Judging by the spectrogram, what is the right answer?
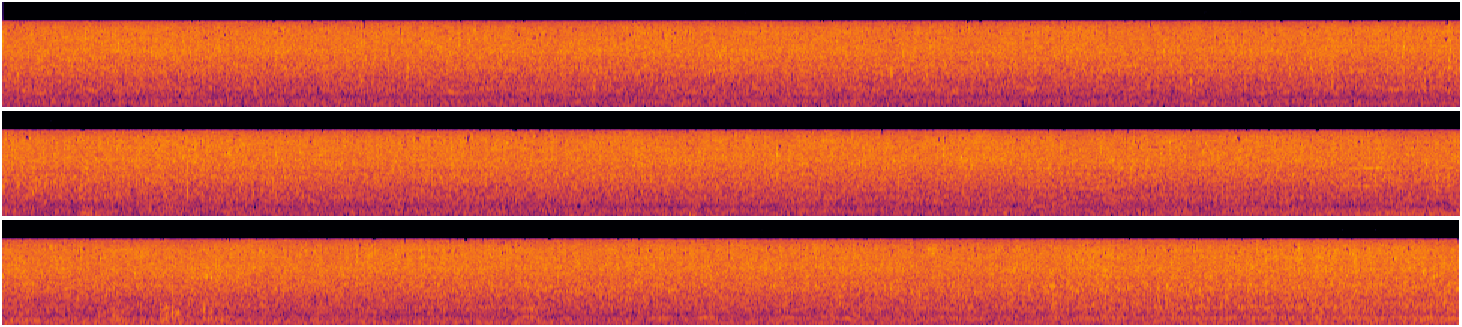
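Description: Steady rushing of running water, an even hiss. A faint low hum joins about two thirds of the way in.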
